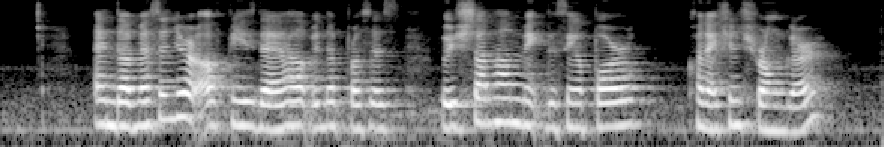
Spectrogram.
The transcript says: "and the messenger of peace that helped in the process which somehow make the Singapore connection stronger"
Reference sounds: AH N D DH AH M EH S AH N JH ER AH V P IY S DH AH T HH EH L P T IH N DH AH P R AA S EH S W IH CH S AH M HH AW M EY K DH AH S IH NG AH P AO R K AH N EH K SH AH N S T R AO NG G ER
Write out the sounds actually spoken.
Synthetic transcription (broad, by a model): AH N D AH M EH S AH N JH ER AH F P IY S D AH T HH EH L P IH N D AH P R AA S EH S W IH CH S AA M HH AW M EY K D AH S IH NG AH P AO R K AH N EH K SH AH N S T R AO NG G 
